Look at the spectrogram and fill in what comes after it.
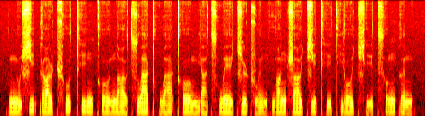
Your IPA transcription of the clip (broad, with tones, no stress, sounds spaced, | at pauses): n̪ ṵ˨˩ ɕ i˥˨ k ɑ̰˨˩ ʊ̯ ʈ͡ʂʰ u˦ t̪ʰ i˥˨ ŋ kʰ o˨˦ ʊ̯ n̪ ɑ˨˦ ʊ̯ t͡s w ä˦ kʰ w ä̰˨˩ kʰ o˥˨ ʊ̯ m j ä˨˦ t͡sʰ w e˥˨ ɪ̯ t͡ɕ y˦ ʈ͡ʂ w ə̰˨˩ n f w ɑ˦ ŋ ʂ ɑ˦ ʊ̯ t͡ɕ i˥˨ t̪ʰ ḭ˨˩ t̪ʰ j o˥˨ ʊ̯ t͡ɕʰ ḭ˨˩ t͡sʰ ʊ˦ ŋ k ə̰˨˩ n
